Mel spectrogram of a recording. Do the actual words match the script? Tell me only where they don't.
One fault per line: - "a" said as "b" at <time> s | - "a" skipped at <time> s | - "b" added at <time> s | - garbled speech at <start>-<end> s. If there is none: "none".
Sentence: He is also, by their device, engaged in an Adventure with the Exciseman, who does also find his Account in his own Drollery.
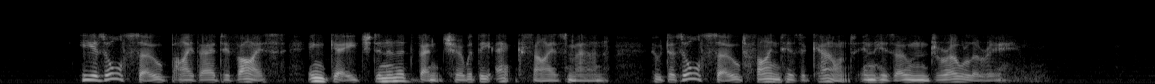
none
